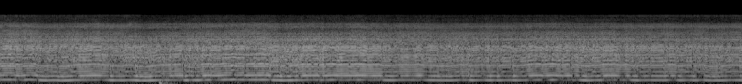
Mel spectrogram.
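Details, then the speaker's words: Black Widow mouse racer glow engine on its first test run: polished crank bearings, fitted cylinder/piston, high-compression head, 5x3 prop, 24% nitromethane, needle at three turns. A high-pitched buzz that wavers and stutters slightly instead of holding a clean note; it is running rich. "that sounded pretty good run it rich one more time and then we're gonna turn it loose"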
